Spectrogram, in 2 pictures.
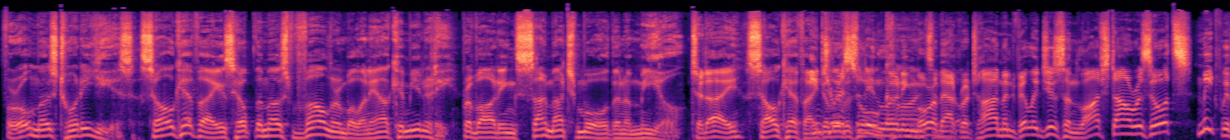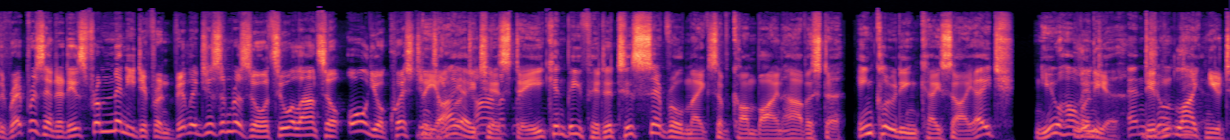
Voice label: Soft Sell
